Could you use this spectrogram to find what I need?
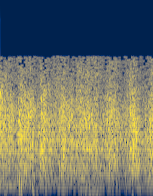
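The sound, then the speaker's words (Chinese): A church audience applauds: dense, steady clapping from many hands, loud and continuous for a couple of seconds, with no talk over it. “我哋俾啲掌声耶稣，哈利路亚！”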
